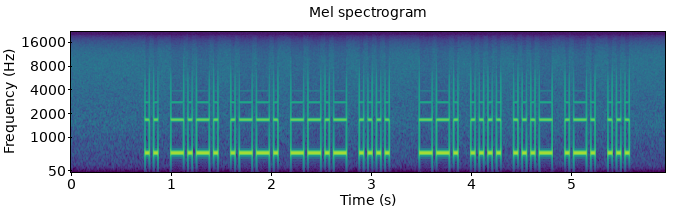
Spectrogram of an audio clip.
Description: Morse code, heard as a keyed tone, machine-sent, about 28 wpm, 560 Hz. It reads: ICPQH GHVRS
